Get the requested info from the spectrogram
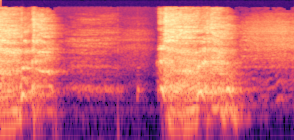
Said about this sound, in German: Hüsterchen mal raus.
